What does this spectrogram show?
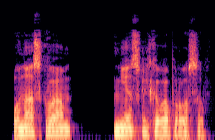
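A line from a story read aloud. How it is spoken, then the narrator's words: Plain. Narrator (Russian): сказал Гамаш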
